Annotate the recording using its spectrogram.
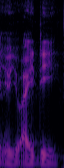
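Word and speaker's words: UUID: kalau update ini harus ada Yuyu ID pasti bacanya Ya Yuyu ID yaitu string kemudian ada nilai not listnya bisa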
